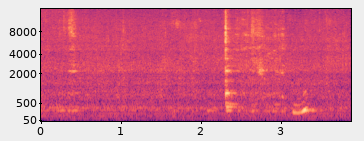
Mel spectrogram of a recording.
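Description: Curry leaves fry with broad beans in a pan, giving a low steady sizzle broken by a sharp metal clink and a few scraping stirs, close and fairly quiet.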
